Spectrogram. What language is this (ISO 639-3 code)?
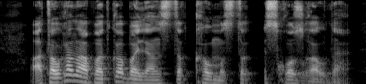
kaz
